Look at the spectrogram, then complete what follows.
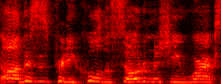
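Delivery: ordinary talk, nothing marked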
